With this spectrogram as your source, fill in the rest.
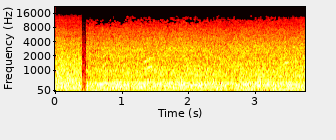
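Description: The waterfall at Mae Yen near Pai, Thailand, a dense, steady roar of falling water close by, continuous and broadband, with a brief dropout near the start and faint voices underneath.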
